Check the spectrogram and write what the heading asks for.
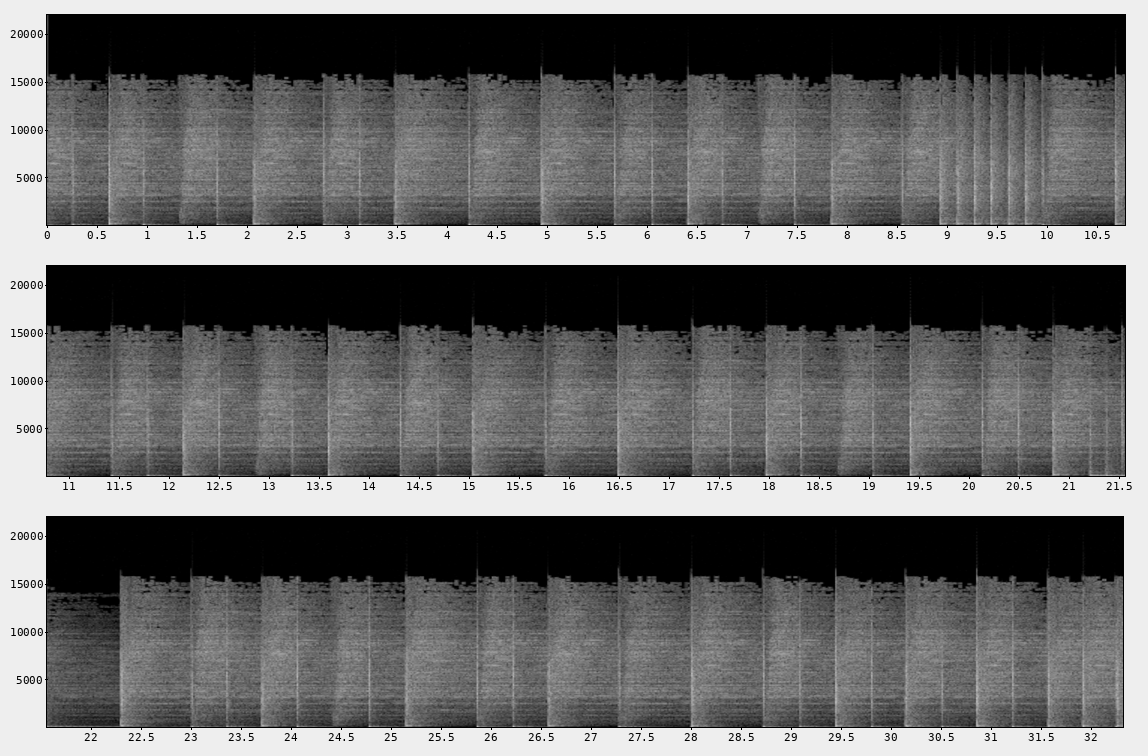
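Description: Electronic drum kit playing a steady pop-punk chorus groove of bass drum, snare and cymbals. About nine seconds in there is a quick run of fast strokes, and around twenty-one seconds a low, rumbling fill before the groove picks up again.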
